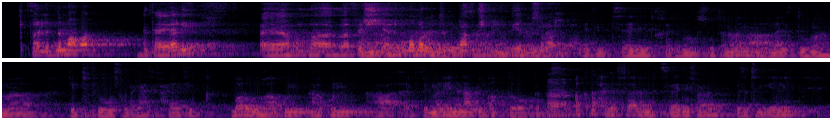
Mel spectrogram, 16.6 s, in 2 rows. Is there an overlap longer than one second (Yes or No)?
Yes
